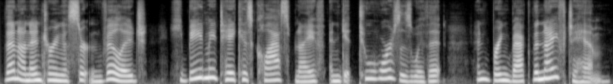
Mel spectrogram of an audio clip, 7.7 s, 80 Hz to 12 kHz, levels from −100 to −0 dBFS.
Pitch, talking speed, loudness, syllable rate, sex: 245 Hz, 205 wpm, -16 LUFS, 4.9 syllables/s, female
